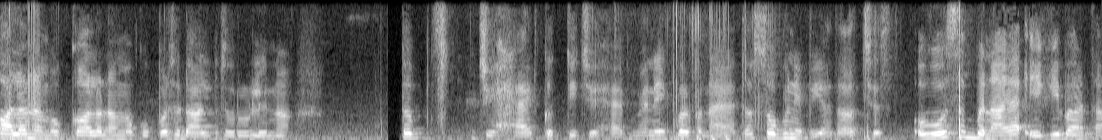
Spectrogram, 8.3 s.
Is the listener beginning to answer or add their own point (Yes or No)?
No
